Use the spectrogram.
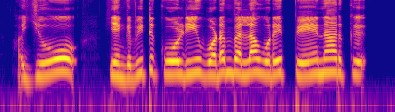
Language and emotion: Tamil, disgusted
